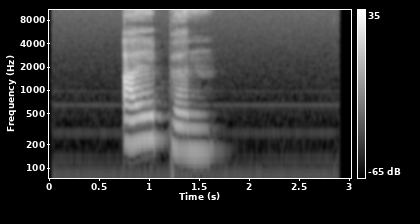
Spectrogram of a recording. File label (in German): "Alpen", German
